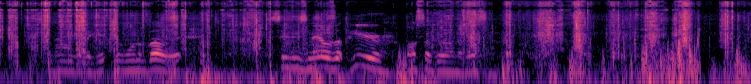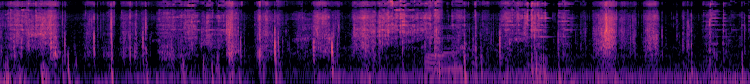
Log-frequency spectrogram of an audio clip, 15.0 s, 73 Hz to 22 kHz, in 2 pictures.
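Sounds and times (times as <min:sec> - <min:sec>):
nails being pried loose: 0:00.0 - 0:03.4
roof shingles crackling: 0:00.0 - 0:15.0.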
